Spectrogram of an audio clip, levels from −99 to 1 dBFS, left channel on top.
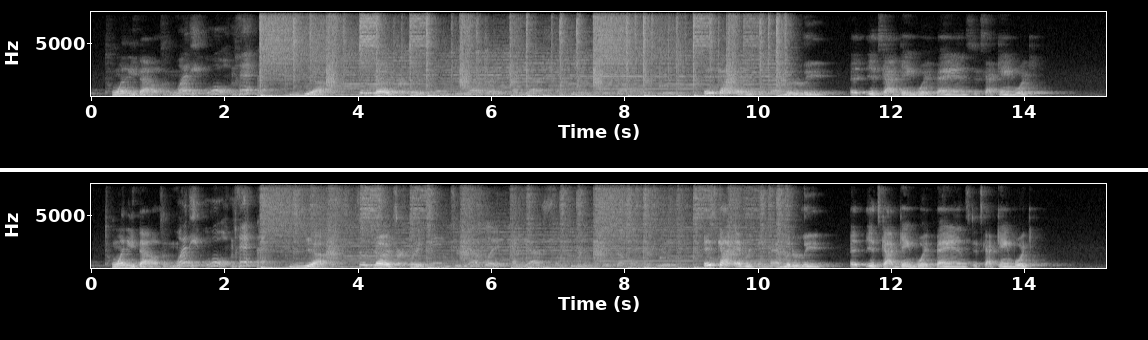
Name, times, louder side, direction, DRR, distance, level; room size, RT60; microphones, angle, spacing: voice 1, 0.3-1.3 3.0-3.6 4.2-4.5 4.8-5.0 9.2-10.9 11.4-14.1, right 4 dB, 50° right, 6 dB, 0.3 m, -25 dB
voice 2, 1.2-2.6 4.0-8.8, right 1 dB, 85° right, 4 dB, 1.0 m, -34 dB
sound 1, 2.5-10.5, left 1 dB, 65° left, 0.9 m, -27 dB
6.6 x 5.7 x 3.6 m, 1.0 s
head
